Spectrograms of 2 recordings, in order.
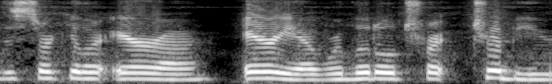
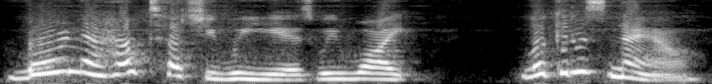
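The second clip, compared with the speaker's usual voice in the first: jeering Sambo. Acted. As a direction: laugh at the new men in a raised jeering voice. Sambo mocking Adolph.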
